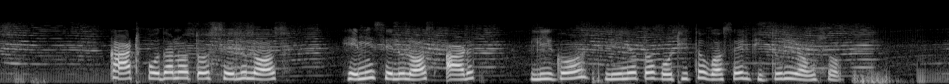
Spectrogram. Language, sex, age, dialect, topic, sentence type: Bengali, female, 18-24, Rajbangshi, agriculture, statement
